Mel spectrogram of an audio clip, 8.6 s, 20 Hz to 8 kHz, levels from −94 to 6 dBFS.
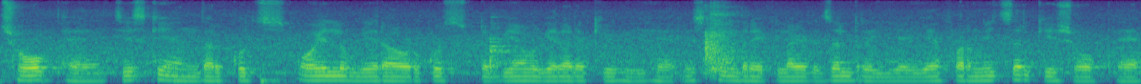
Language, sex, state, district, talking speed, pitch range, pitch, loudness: Hindi, male, Rajasthan, Bikaner, 180 wpm, 105-110 Hz, 105 Hz, -19 LUFS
